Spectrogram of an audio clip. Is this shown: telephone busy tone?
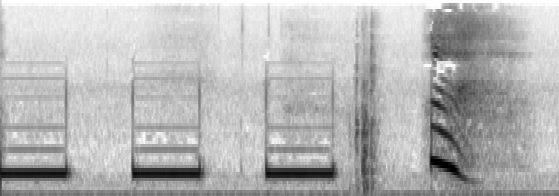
yes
